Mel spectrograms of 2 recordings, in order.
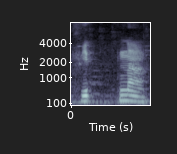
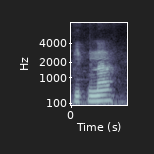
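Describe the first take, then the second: First: The word begins with an f sound. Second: The word begins with a p sound. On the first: The speaker is educated. "kelompok penutur yang berpendidikan" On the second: The speaker is not educated. "Penutur yang tidak berpendidikan memungkinkan akan mengucapkan"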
